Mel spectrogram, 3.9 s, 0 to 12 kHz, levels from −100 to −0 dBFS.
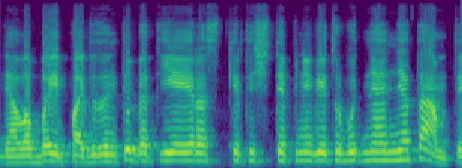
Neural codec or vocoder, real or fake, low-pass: none; real; 10.8 kHz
